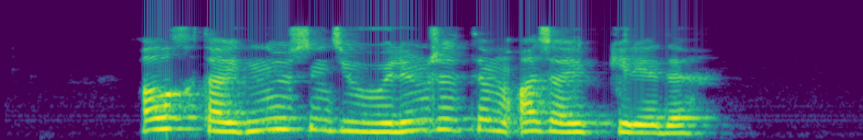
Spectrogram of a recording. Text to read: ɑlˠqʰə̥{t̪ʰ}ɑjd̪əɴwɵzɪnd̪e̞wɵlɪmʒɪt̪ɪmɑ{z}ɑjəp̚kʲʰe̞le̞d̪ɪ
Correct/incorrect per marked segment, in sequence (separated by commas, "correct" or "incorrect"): incorrect, correct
